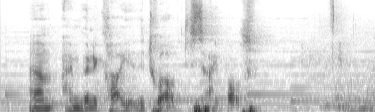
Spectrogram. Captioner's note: audience laughs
